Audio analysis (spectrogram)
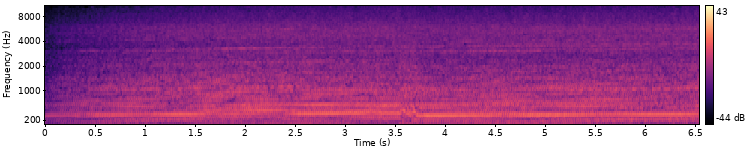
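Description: A Kyosho Mini-Z RC car running on a dyno screams up through its gears: a loud, rising electric-motor whine that climbs steadily, breaks once at a shift midway, then keeps pulling at high pitch.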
